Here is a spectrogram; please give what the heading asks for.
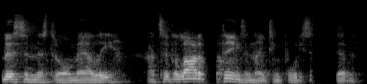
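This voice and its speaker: Low-voiced actor as a dignified ballplayer, a man. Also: close to an everyday voice. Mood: firm, defiant. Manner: measured, earnest. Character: proud, firm, dignified male ballplayer standing his ground. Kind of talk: dramatic table read.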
